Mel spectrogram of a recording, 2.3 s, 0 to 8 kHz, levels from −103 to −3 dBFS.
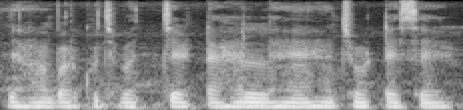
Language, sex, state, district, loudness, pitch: Hindi, male, Uttar Pradesh, Lucknow, -15 LUFS, 110 Hz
